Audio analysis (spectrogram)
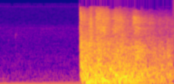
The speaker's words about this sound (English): Behind you here, it sounded like several sonic booms.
